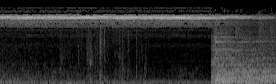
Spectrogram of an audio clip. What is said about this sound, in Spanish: Sin embargo, el ruido de la extraña chicharra cubana seguía sonando. ¿Qué era aquello?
